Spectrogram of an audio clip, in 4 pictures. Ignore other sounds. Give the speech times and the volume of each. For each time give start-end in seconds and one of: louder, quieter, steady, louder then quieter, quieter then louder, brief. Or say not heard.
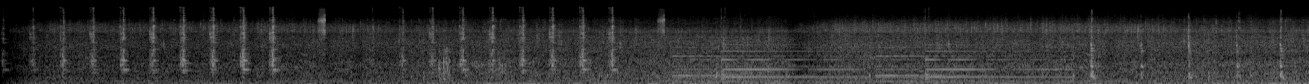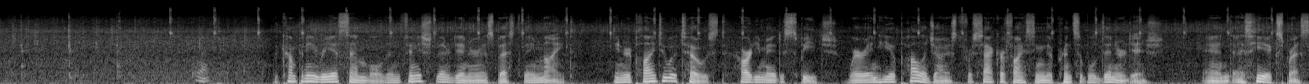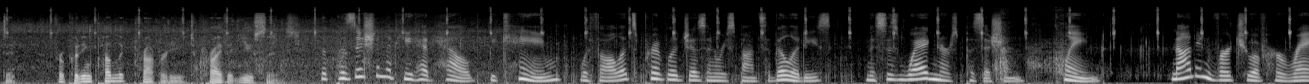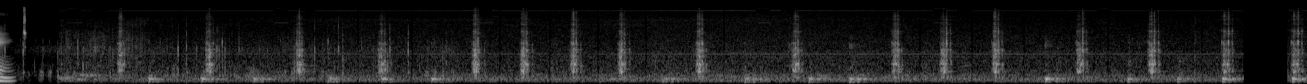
15.1-37.2 steady
37.9-39.4 brief.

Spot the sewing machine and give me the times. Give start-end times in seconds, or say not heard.
not heard.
